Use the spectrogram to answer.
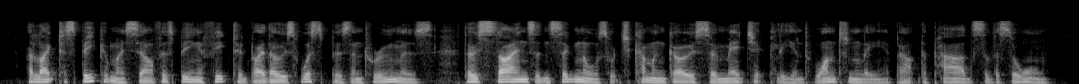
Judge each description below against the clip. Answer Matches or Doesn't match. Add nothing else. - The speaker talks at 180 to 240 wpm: Matches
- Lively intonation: Doesn't match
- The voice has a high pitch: Doesn't match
